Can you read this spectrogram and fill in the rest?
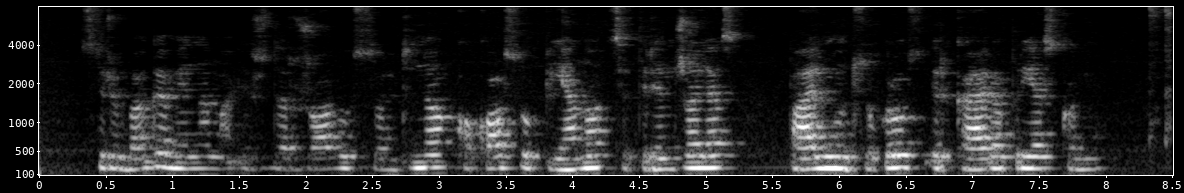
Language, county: Lithuanian, Vilnius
